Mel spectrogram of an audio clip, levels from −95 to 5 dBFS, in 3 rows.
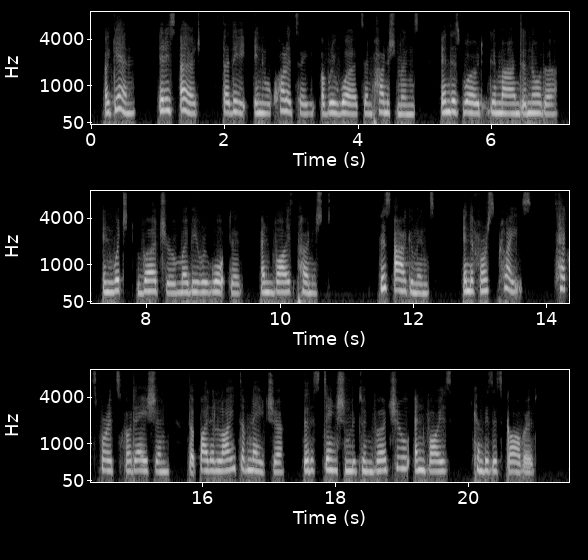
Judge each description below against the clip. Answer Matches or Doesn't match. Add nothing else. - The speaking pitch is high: Matches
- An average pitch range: Doesn't match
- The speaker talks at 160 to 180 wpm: Doesn't match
